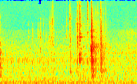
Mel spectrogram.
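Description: Coins clinking and dropping into a car-wash coin machine: a few short metallic clicks, the loudest about one and a half seconds in, over a low steady hum.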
